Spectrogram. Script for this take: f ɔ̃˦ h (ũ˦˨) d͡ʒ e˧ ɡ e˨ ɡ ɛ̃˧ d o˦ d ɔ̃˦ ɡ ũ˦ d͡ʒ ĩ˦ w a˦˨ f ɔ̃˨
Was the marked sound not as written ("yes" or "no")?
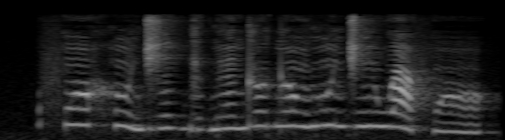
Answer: no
